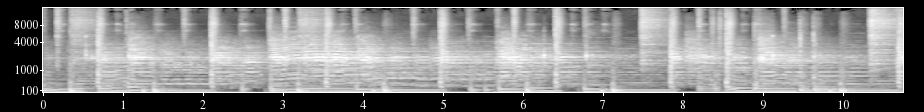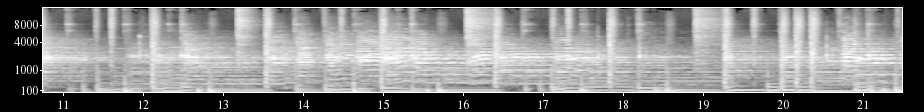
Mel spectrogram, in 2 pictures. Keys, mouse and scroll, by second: 0.2 Tab, 0.8 ctrl+a, 1.6 Tab, 2.9 ctrl+b, 12.1 middle click, 13.2 ctrl+z, 13.4 ctrl+z, 14.2 ctrl+z, 14.4 ctrl+z, 15.5 Tab, 16.3 Delete, 16.8 shift+a, 20.1 scroll down 2, 20.8 scroll down 1, 21.2 r.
